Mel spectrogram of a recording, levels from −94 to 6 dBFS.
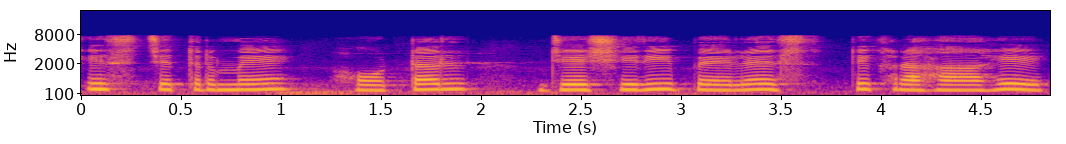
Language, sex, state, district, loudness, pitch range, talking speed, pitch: Hindi, female, Madhya Pradesh, Bhopal, -14 LUFS, 225-250 Hz, 110 wpm, 235 Hz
